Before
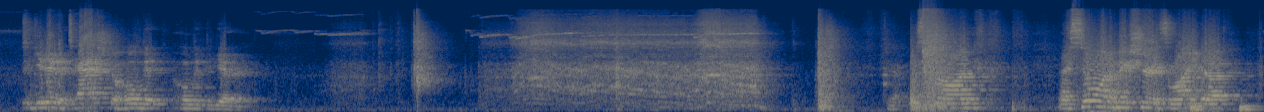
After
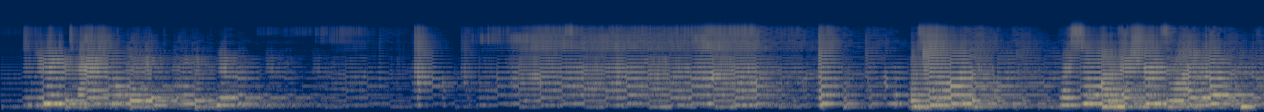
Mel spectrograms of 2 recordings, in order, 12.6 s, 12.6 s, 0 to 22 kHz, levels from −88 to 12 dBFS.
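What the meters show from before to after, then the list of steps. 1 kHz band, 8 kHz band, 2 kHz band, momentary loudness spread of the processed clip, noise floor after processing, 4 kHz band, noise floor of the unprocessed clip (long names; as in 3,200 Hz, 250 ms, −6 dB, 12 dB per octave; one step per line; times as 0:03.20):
0.0 dB, −9.5 dB, −2.0 dB, 19 LU, −56 dBFS, −6.0 dB, −58 dBFS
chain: vocoder with an arpeggio as carrier major triad, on G#3, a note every 216 ms
on a send: echo with a time of its own for lows and highs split 1,000 Hz, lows 250 ms, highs 466 ms, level −14 dB
on the sum: level +3.5 dB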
